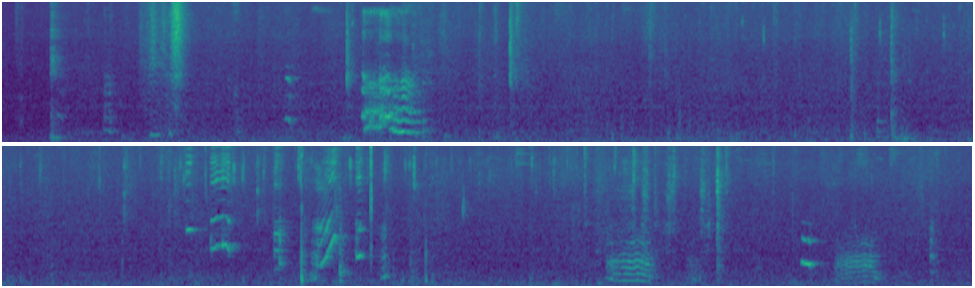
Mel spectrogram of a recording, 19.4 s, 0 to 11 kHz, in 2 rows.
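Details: Golden Retriever puppies, 27 days old, indoors with their mother Penny; scattered short, wavering whimpers and whines at intervals, with a louder burst near the start and softer squeaks later among faint rustling and clicks.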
